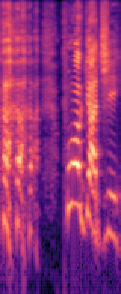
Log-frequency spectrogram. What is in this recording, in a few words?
fatality, Geordie; speech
